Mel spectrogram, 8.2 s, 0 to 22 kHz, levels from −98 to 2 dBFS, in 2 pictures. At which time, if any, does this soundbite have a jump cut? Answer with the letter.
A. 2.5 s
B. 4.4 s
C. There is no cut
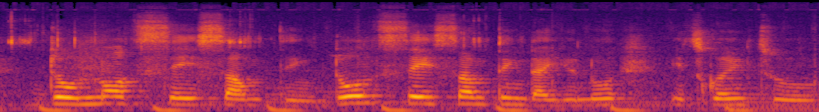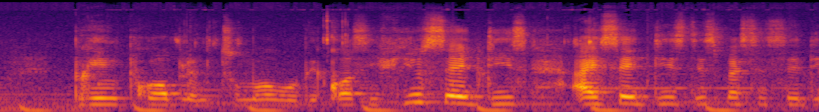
C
